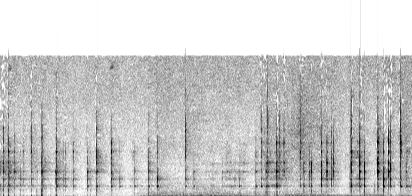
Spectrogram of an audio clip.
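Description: Long nails tap and scratch the face and edge of a round, flat, solid bamboo board. Crisp, bright clicking taps come first. From about halfway through, a steady low, rough scraping sets in, with more quick taps ringing out on top of it.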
